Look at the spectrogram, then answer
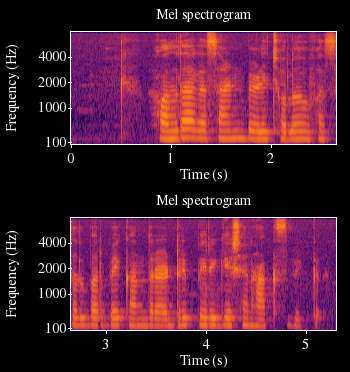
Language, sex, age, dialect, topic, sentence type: Kannada, female, 18-24, Northeastern, agriculture, statement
